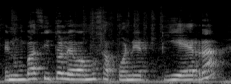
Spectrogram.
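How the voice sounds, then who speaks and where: A woman's voice: fairly high pitch, steady tone, normal speed. A woman cheerfully explaining a home activity to children. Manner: cheerful, chatty, addresses children. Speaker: children's program host. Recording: echoey room with faint noise.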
